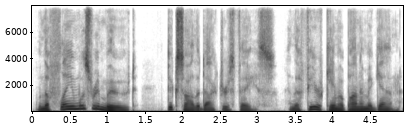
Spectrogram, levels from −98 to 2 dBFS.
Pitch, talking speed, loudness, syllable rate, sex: 130 Hz, 205 wpm, -18 LUFS, 5.4 syllables/s, male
